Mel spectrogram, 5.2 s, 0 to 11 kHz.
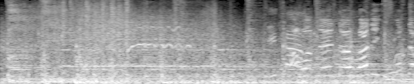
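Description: Cavalry horses neighing and galloping in the battle game Shogun 2 Total War: repeated whinnies over a busy clip-clop of hooves, with speech babble mixed into the battle.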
